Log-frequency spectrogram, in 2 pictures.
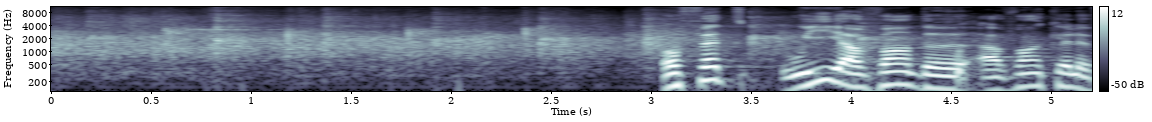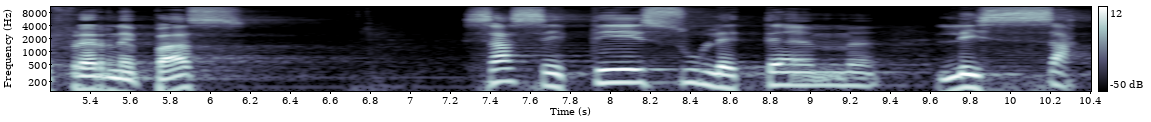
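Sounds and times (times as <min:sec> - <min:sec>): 
congregation applauding during a church service: 0:00.0 - 0:05.2
speech: 0:03.0 - 0:06.2, 0:07.3 - 0:10.4.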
